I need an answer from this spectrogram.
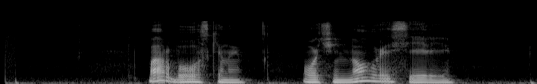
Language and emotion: Russian, sad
